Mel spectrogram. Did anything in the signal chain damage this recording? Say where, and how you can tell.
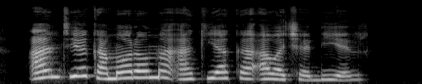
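No, nothing in the chain audibly damaged this speech.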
